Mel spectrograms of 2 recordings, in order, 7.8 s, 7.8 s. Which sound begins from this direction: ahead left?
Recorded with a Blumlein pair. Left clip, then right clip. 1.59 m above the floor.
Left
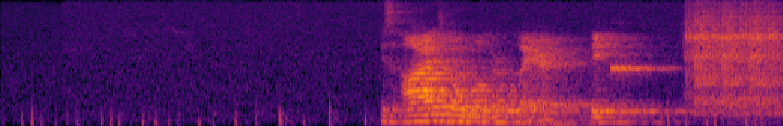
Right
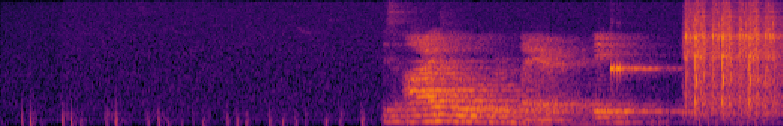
A man speaking, at 3.8 s.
